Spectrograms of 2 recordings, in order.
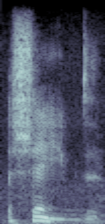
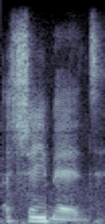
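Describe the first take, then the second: First: The ending is said without an extra syllable. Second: The ending is said as an extra syllable. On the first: The speaker calls it right. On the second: The speaker calls it wrong.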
